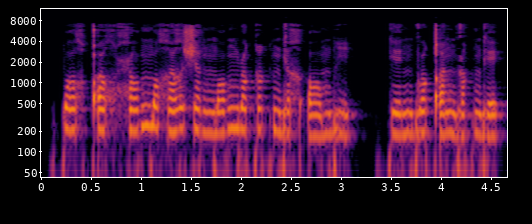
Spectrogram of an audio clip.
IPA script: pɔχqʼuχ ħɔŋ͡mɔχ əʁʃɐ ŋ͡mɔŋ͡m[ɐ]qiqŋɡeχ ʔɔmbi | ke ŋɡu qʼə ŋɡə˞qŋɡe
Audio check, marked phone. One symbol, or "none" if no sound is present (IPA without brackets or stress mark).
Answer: ə˞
